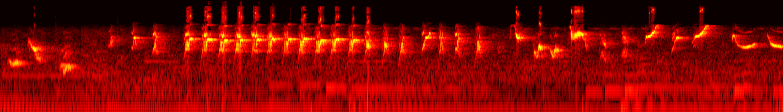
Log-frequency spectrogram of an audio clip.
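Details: Singing Bali myna, a protected and increasingly rare species in its Bali habitat, on a tutor recording: a few opening slurred notes, then a fast rattling series of repeated bright notes, ending in scattered whistles and squeaks.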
